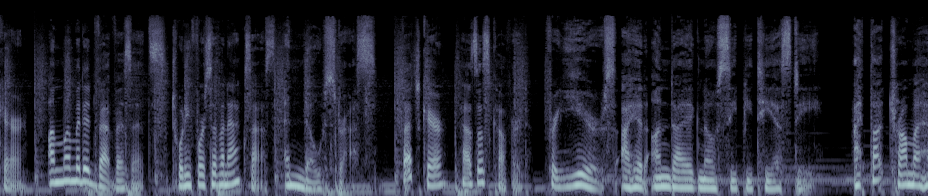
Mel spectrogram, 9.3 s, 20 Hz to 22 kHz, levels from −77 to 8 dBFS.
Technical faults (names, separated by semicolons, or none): sample clock jitter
